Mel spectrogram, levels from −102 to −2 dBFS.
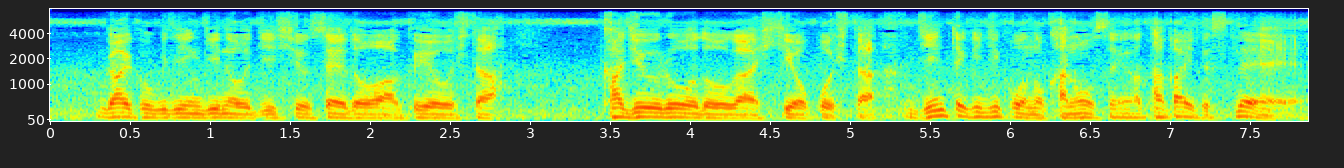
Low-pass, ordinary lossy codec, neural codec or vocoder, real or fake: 7.2 kHz; none; none; real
